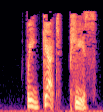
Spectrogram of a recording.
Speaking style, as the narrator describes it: Cedar said through gritted teeth

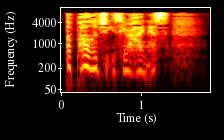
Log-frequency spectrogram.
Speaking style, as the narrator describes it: the girl whispered

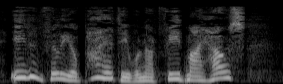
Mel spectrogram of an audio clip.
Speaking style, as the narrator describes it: Wang Lung cried out

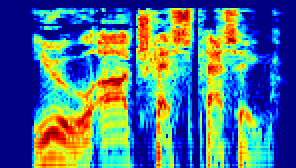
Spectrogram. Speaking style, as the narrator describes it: boomed the magistrate

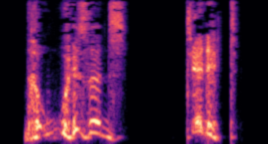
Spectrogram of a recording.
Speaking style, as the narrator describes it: Sire Kay sputtered, coughing up filthy lake water

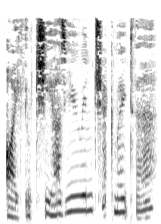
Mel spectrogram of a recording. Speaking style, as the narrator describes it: Freddy murmured

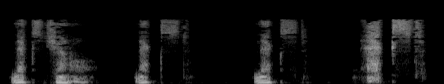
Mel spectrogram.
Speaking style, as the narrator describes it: she would whisper to herself

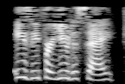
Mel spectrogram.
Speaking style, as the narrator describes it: she had yelled

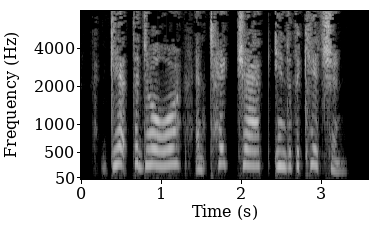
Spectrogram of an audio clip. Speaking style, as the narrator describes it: I half-yelled, half-whispered

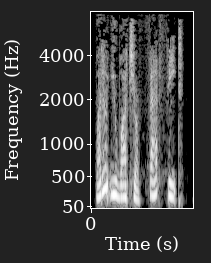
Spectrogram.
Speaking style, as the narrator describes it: snapped

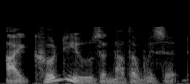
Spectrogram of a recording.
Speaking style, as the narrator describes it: said the first voice softly

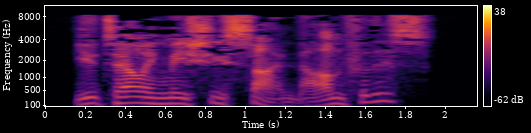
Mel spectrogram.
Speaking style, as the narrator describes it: I said

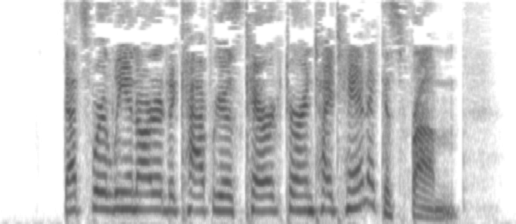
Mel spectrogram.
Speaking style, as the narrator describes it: I exclaimed

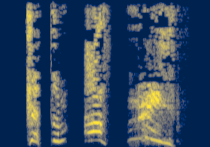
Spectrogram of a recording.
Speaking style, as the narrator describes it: the woman shrieked

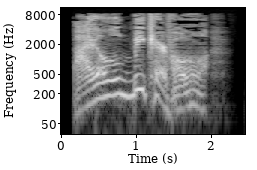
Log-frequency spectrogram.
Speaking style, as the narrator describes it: Draco roared at me

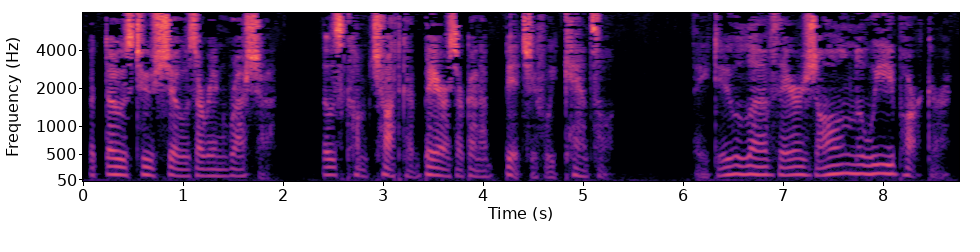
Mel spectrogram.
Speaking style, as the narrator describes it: Berg sighed

